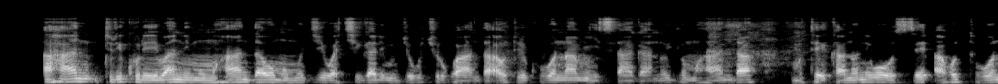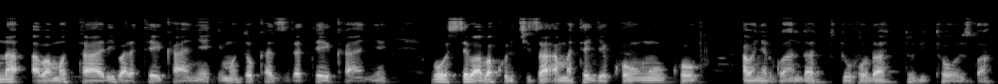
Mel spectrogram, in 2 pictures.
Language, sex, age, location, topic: Kinyarwanda, female, 36-49, Kigali, government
